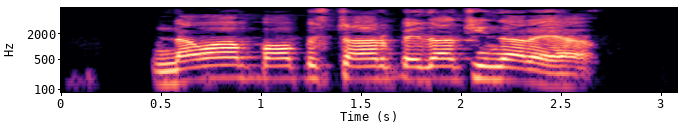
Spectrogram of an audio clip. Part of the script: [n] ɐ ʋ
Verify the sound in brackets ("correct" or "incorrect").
correct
